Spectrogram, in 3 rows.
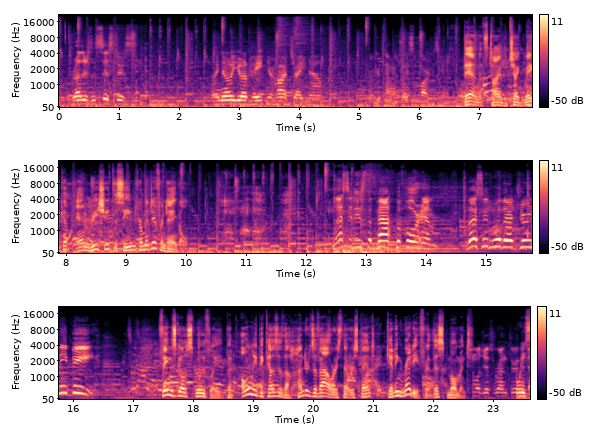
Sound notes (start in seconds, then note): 10.5 gargling sounds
